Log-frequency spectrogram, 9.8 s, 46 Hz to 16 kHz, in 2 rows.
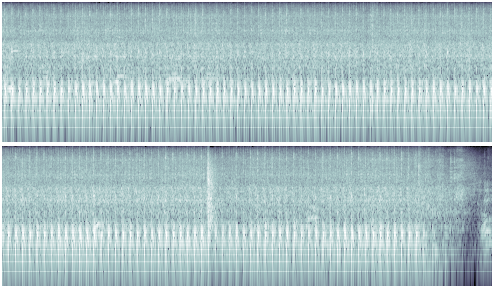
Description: Here's the first start on our test frame of a freshly rebuilt 1973 Kawasaki Z1 900.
